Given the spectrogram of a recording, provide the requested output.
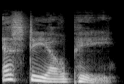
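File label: "sdlp", English, British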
